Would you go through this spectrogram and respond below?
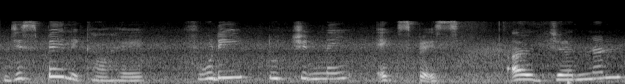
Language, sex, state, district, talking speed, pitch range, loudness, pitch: Hindi, female, Madhya Pradesh, Dhar, 95 wpm, 220-285 Hz, -17 LUFS, 260 Hz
